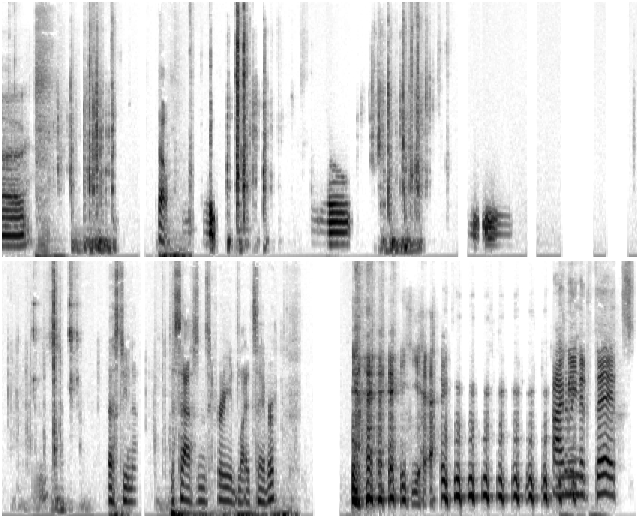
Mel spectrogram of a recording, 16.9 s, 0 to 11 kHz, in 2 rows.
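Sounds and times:
computer keyboard typing: 0.1s - 1.6s, 2.5s - 3.8s, 4.8s - 6.0s
speech: 2.1s - 3.0s, 9.9s - 12.5s, 13.3s - 16.9s
laughter: 13.2s - 16.6s.

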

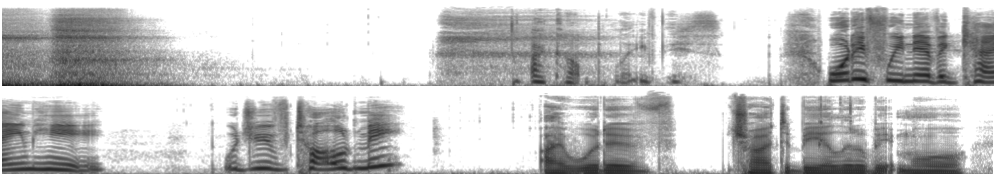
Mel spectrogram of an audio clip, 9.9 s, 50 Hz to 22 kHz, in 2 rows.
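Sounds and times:
person exhaling a held breath during a guided breathing exercise: 0.0s - 1.0s
speech: 2.6s - 7.0s, 7.6s - 9.9s.

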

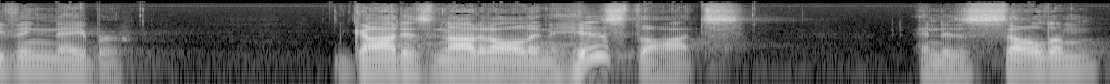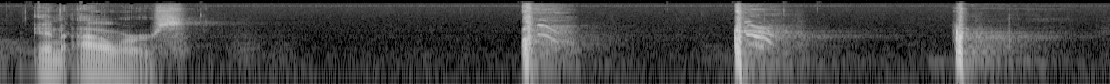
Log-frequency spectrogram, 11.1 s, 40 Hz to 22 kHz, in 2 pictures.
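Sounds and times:
speech: 0.0s - 0.8s, 1.7s - 3.8s, 4.6s - 6.6s, 8.2s - 8.4s
person giving deliberate fake coughs: 8.2s - 8.6s, 9.2s - 9.7s, 10.3s - 10.7s.

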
